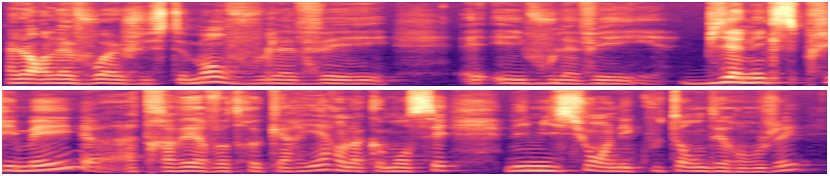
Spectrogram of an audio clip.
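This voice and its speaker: Woman radio host, bit low voice, chatty questions, lots of mhms. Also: normal speed, mellow.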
